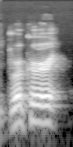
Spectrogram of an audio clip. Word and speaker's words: Brucker: believe the pronunciation is Brooker and April has a little tip she said to help me remember it uh what is that tip the tip is um it rhymes with hooker and back in the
